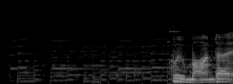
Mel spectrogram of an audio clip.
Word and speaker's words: Glumanda: to pronounce other than glumanda Glam glanda no glumanda I feel like I need to have an r at the end I think I have to say glander glanda is its actual pronunciation oh my God what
